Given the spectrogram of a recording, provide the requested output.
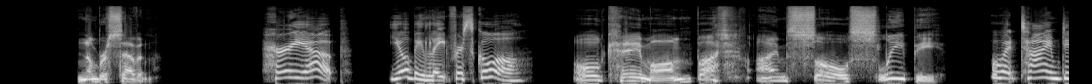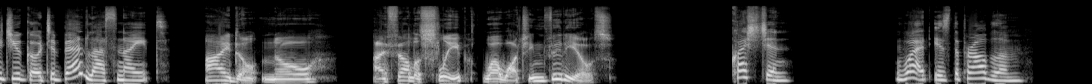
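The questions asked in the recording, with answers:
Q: What is the problem?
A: The child is sleepy because they stayed up late watching videos.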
